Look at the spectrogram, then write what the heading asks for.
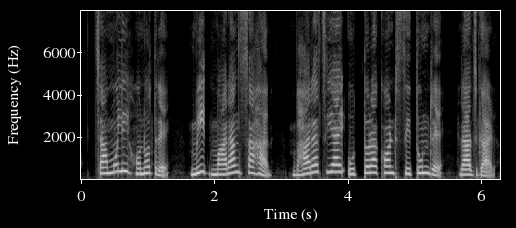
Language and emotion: Santali, neutral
